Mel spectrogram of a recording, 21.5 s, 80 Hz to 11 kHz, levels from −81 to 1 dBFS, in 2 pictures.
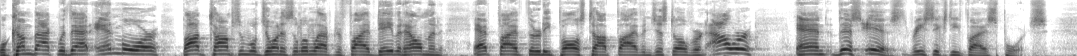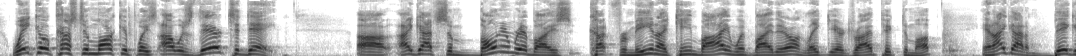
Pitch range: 170-215 Hz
